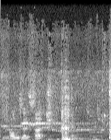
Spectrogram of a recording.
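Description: A person's voice speaking briefly and softly, with a single sharp knock a little past the middle.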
